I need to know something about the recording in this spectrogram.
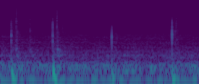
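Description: A few light taps, roughly one every two-thirds of a second, over a low steady hum.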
